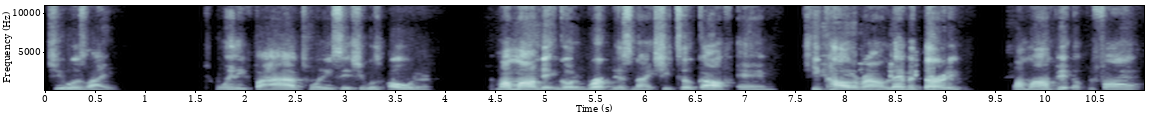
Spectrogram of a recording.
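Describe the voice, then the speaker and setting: Animated man telling stories, slightly high. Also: moderate pace. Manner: animated storyteller, acts out quotes, laughs often. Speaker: host. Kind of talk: casual chat.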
